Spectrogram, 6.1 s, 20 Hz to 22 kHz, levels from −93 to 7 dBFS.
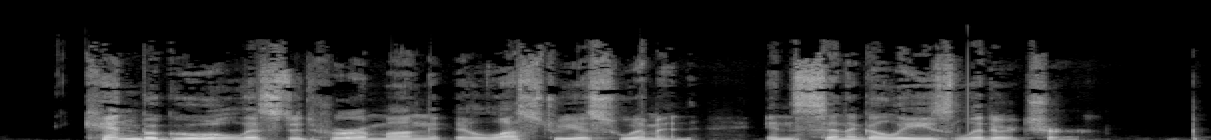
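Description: In this speech clip, single bits flipped in memory or on a digital link, knocking a sample or a few adjacent samples off by a power of two before the waveform snapped back. The result is three bit error spikes, each a sharp, broadband tick with no relation to the speech: at 1.35 s just before "her among illustrious", at 3.21 s just after "her among illustrious", both peaking near about -18 dBFS, and a louder one at 4.84 s reaching about -12 dBFS.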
